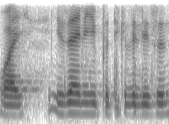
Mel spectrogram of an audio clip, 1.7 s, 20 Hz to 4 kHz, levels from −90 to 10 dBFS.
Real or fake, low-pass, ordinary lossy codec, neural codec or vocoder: real; 3.6 kHz; none; none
